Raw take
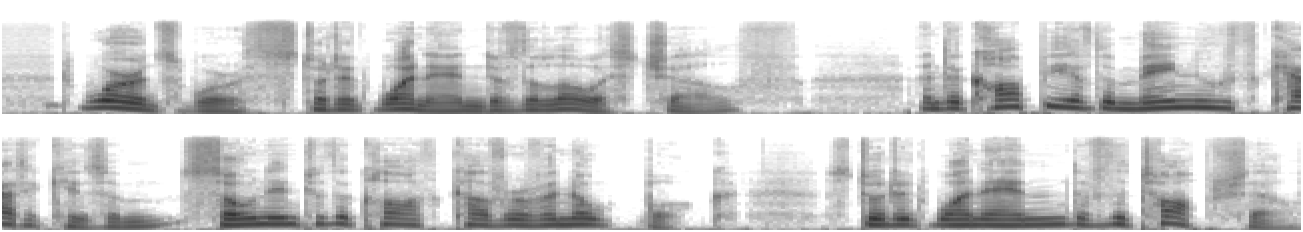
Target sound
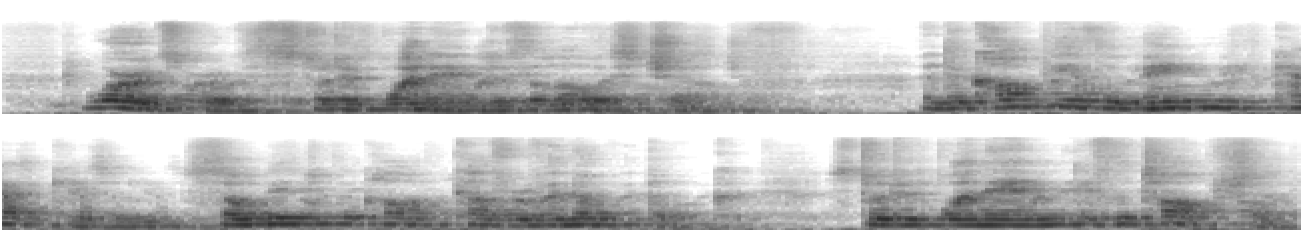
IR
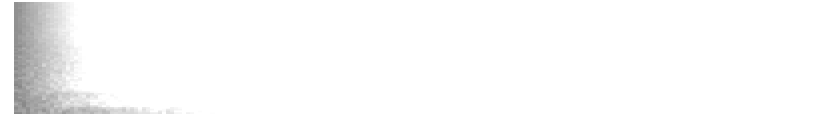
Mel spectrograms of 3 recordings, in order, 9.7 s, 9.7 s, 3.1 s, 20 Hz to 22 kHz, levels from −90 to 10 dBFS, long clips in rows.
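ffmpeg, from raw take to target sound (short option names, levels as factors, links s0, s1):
-filter_complex "[0:a]asettb=1/sr,asplit=3[s0][s1][s2];[s0]atrim=end=4.224[s3];[s1]atrim=start=4.22:end=6.52,asetpts=PTS-STARTPTS,afade=t=in:d=0.004:c=qsin,afade=t=out:st=2.296:d=0.004:c=qsin,lowpass=f=1500:p=1[s4];[s2]atrim=start=6.516[s5];[s3][s4]acrossfade=d=0.004:c1=hsin:c2=qsin[s6];[s6][s5]acrossfade=d=0.004:c1=qsin:c2=hsin,aecho=1:1:283|566:0.126|0.0227[s7];[1:a]atrim=start_sample=2205[s8];[s7][s8]afir=irnorm=-1:irlink=0,volume=0.708"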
